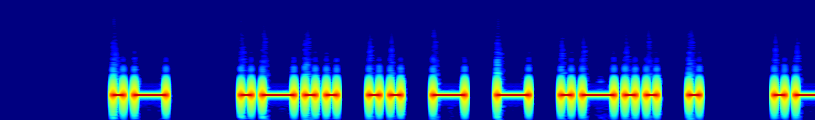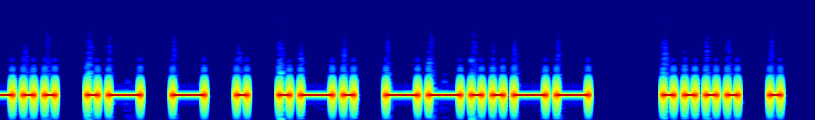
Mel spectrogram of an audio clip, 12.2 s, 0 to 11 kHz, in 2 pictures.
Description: Morse code, heard as a keyed tone, about 15 wpm, 700 Hz. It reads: A LITTLE LATER, HE
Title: Sentences from Top 1000 Words - Review Part 4 - 15wpm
